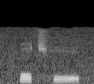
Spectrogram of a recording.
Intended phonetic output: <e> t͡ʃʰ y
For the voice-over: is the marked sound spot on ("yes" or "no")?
yes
